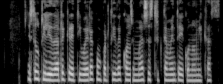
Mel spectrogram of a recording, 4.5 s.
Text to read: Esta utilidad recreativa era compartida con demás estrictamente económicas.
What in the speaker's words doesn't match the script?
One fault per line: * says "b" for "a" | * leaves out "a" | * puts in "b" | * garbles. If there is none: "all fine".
all fine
